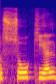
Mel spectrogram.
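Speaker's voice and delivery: "सोकियल" with a hard k mid-word; wrong k pronunciation. Shown as a demonstration. Teacher shows how not to read social, wrong k pronunciation. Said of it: "भी नहीं पढ़ रहे हैं".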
